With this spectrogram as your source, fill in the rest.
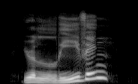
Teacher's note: Emphasis on leaving. Voice up. Surprised about the action.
